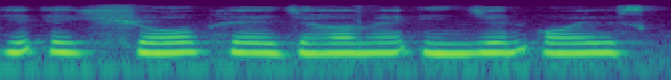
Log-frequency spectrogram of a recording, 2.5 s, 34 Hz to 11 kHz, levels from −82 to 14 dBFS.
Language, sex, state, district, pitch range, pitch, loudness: Hindi, female, Arunachal Pradesh, Papum Pare, 245-255 Hz, 250 Hz, -11 LUFS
